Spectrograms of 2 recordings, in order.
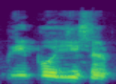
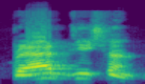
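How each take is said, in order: First: The first syllable has a long 'ee' vowel. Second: The first syllable has a short 'e' vowel. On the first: The speaker calls it wrong. "Not प्रीपोजिशन" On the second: The speaker calls it right. "प्रेपोजिशन not प्रीपोजिशन"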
